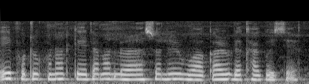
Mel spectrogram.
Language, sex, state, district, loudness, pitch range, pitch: Assamese, female, Assam, Sonitpur, -14 LUFS, 225-245 Hz, 235 Hz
